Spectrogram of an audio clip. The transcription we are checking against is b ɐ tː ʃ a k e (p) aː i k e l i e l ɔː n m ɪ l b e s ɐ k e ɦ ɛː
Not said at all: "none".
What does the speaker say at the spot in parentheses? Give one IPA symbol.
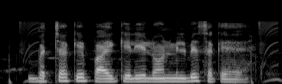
p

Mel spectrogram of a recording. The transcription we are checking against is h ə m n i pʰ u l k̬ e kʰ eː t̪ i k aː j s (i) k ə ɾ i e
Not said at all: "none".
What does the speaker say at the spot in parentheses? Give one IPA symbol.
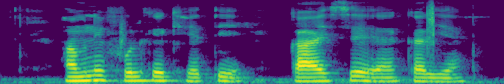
e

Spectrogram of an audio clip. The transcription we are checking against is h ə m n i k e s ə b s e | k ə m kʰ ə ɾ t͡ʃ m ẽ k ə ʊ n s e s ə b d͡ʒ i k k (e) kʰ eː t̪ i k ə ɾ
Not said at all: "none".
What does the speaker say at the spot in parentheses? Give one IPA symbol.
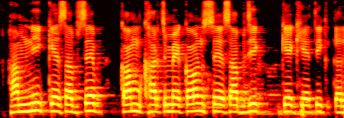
e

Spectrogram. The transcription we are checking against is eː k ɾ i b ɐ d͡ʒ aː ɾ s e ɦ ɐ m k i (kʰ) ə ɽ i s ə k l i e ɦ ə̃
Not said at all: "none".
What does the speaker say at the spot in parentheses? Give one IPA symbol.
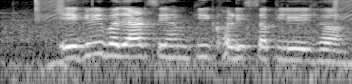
kʰ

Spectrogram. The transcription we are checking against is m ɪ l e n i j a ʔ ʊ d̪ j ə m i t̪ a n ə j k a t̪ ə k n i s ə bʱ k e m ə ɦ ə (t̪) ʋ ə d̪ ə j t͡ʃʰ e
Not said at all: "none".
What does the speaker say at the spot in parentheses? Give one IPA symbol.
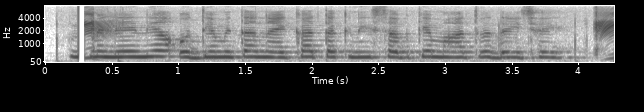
t̪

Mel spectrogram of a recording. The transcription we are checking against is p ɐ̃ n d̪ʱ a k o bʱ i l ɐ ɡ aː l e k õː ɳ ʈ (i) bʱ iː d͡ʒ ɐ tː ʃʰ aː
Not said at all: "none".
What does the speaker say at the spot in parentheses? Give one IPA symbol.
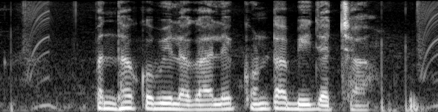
a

